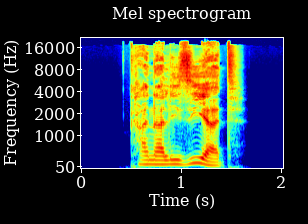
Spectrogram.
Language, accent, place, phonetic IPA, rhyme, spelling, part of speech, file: German, Germany, Berlin, [kanaliˈziːɐ̯t], -iːɐ̯t, kanalisiert, verb, De-kanalisiert.ogg
- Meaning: 1. past participle of kanalisieren 2. inflection of kanalisieren: third-person singular present 3. inflection of kanalisieren: second-person plural present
